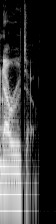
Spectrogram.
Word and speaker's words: Naruto: I've never seen Naruto. – Naruto. – It's the accent's on the first syllable. At least in my head it is.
